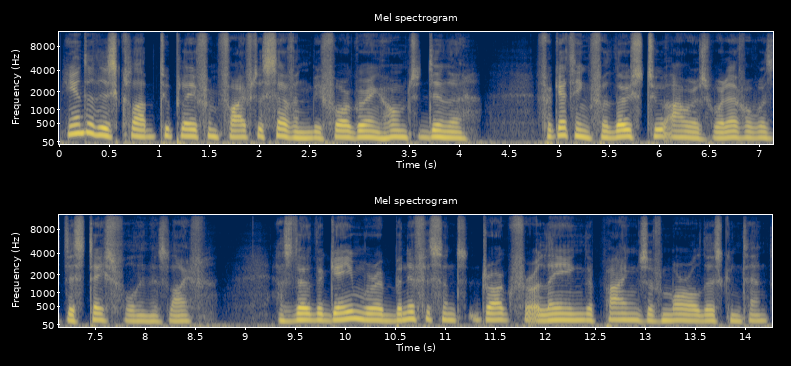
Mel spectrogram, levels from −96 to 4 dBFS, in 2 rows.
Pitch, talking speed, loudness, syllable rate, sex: 145 Hz, 170 wpm, -17 LUFS, 4.9 syllables/s, male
